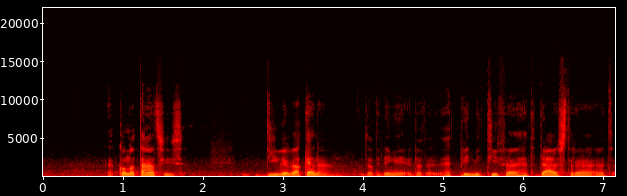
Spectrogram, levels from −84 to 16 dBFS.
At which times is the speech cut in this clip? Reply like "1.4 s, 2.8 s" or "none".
none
